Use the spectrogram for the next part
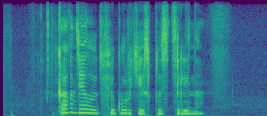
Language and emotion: Russian, neutral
